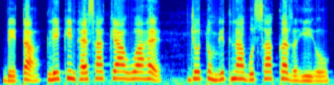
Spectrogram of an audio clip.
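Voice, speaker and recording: Stern mother-in-law, read by a woman, slow and higher-pitched, sharp-tongued, dull lo-fi sound. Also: no room sound. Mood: worried. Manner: sharp, taunting, then doting to her daughter. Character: stern scolding middle-aged mother-in-law. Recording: dull lo-fi recording.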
